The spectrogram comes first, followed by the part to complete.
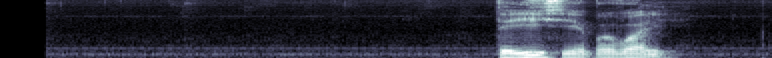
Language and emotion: Russian, neutral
